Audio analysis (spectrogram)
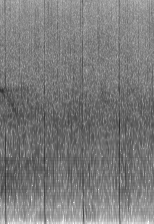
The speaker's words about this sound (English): Now, I know you're really cheering because you love the Lord, all right? That's why you're cheering, not because this is the day you get to eat again.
